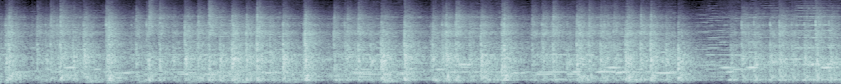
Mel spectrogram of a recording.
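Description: Irish step dancing: rapid, rhythmic taps of the dancers' shoes on a wooden floor over traditional Irish instrumental music.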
